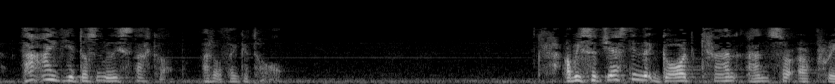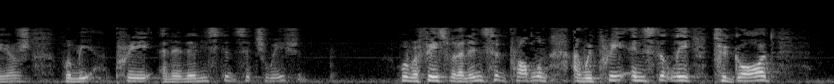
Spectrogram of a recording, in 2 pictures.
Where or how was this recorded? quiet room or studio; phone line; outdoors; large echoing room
large echoing room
